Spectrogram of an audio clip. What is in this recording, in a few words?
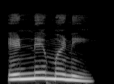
"ಎಣ್ಣೆಮಣಿ", Kannada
